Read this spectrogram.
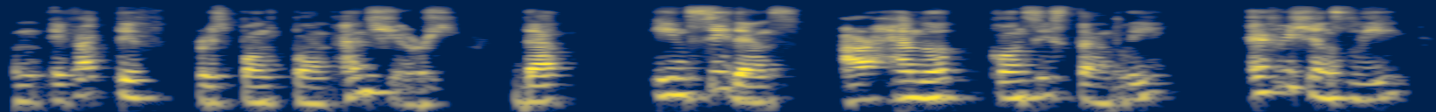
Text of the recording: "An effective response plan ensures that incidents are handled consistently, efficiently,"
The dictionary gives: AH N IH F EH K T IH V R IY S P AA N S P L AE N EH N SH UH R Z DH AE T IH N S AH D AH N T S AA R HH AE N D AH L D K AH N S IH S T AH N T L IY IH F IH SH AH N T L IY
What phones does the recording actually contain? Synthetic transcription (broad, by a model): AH N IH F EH K T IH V R IY S P AA N S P AO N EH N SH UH R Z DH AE T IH N S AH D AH N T S AA R HH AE N D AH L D K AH N S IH S T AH N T L IY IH F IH SH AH N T L IY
